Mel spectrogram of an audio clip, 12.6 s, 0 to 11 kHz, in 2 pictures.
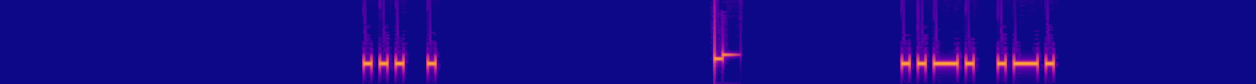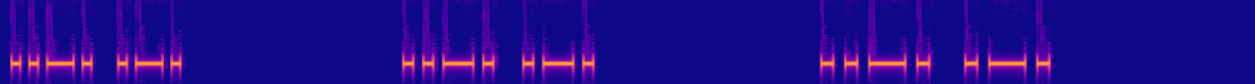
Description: Morse code, heard as a keyed tone, about 27 wpm, 700 Hz. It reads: SE FR FR FR FR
